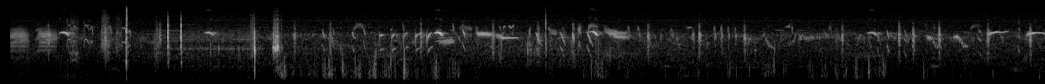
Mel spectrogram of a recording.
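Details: Common linnet singing a rapid, twittering run of high chirps, trills and short whistles, with scattered sharp clicks throughout; recorded at 51.880598, 20.116961 (central Poland).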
